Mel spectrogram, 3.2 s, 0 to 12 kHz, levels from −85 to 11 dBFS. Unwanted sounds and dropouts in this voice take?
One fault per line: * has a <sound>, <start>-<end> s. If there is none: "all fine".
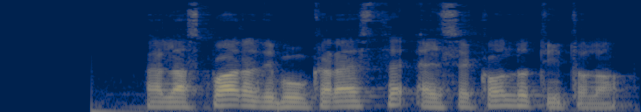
all fine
